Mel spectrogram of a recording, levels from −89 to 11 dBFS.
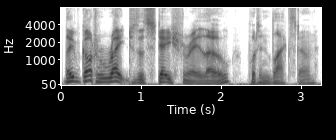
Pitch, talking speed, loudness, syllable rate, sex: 110 Hz, 200 wpm, -18 LUFS, 5.8 syllables/s, male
